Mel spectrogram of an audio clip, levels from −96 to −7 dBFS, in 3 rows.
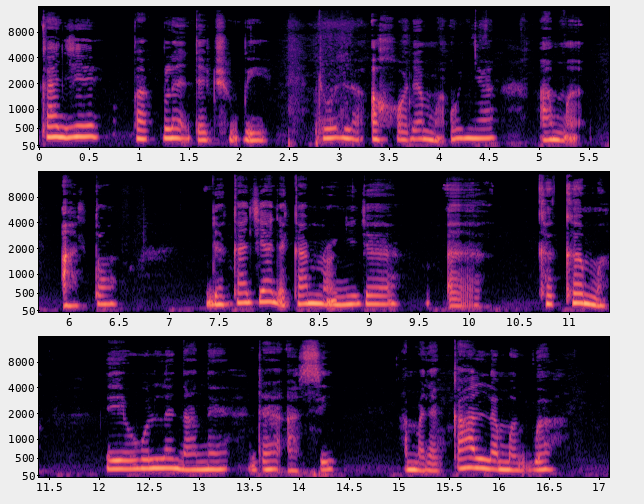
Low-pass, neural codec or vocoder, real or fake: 14.4 kHz; none; real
